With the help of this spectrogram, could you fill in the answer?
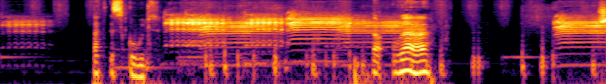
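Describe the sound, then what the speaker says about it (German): Sheep bleat in Minecraft, several wavering calls layered over game music, while someone talks throughout. "Hier sind Schafe."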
